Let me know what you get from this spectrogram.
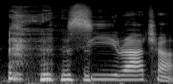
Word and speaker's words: Sriracha: Even we spell it out S R I, but the R is not pronounced. It's something in Thai language that we call is a false cluster. – Wow. Siracha.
